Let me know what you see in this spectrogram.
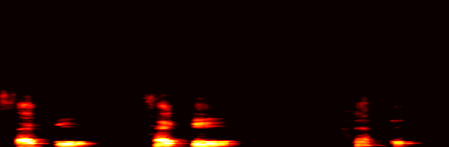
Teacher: Untuk huruf qalqalah ini pantulannya tidak terlalu ditahan ya. Dia langsung memantul ke bunyi o.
